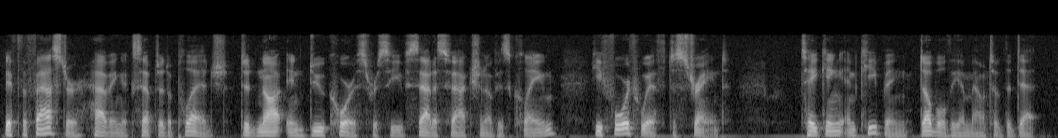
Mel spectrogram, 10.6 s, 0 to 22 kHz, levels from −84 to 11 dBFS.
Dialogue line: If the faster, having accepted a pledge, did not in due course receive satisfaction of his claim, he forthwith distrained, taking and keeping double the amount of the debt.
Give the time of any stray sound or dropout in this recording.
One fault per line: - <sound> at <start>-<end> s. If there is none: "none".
none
